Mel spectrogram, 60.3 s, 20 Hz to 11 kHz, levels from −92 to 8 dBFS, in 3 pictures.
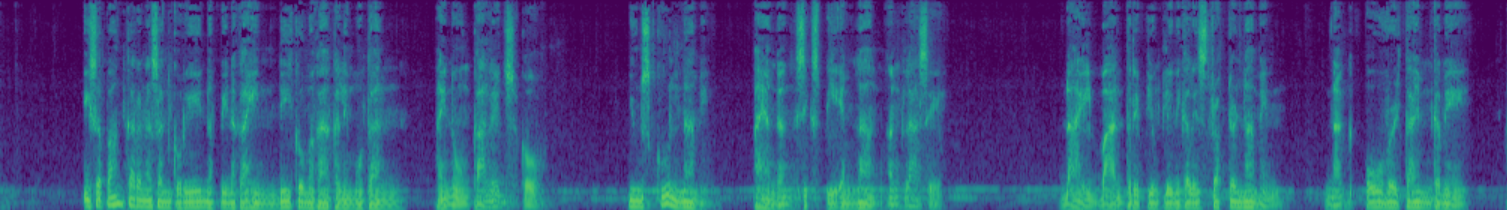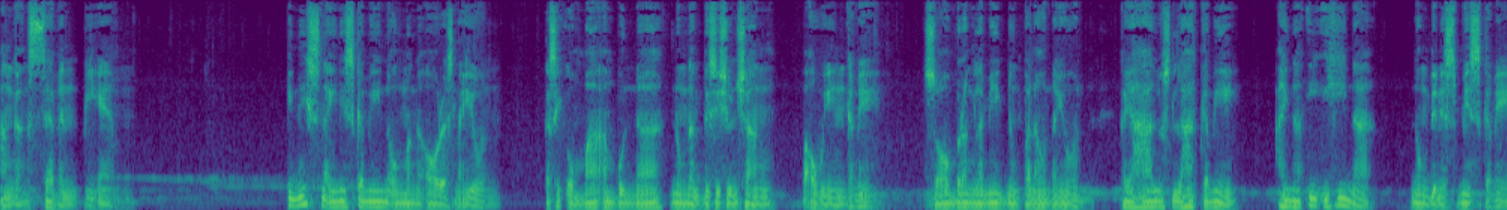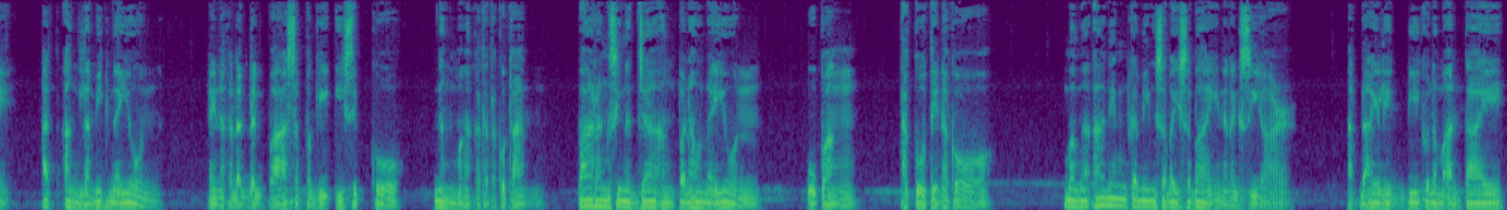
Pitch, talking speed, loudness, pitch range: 80 Hz, 100 wpm, -20 LUFS, 70-95 Hz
